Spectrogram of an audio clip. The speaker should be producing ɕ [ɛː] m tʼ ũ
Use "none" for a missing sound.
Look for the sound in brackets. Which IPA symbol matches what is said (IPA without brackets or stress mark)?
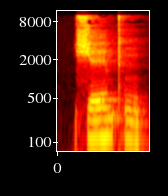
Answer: ɛː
